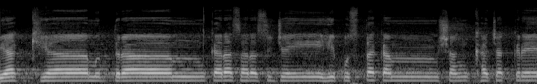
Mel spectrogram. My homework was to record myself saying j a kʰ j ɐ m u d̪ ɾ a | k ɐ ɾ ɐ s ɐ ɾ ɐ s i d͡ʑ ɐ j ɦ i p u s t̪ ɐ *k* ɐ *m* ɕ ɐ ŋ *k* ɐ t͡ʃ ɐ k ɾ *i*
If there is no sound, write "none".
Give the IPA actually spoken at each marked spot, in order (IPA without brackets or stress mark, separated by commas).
k, m, kʰ, e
